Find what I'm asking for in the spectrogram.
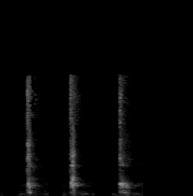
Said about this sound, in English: And you can see now he has made a makeshift storage area there's a sliding uh, panel blocking the faintest light that you can see coming from inside this makeshift room. He knocks on it.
